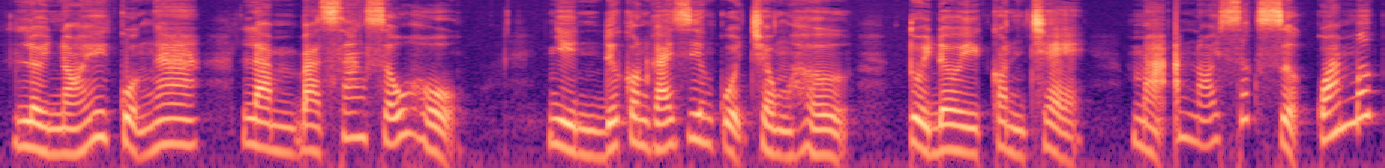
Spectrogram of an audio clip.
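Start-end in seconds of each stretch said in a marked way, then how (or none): none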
